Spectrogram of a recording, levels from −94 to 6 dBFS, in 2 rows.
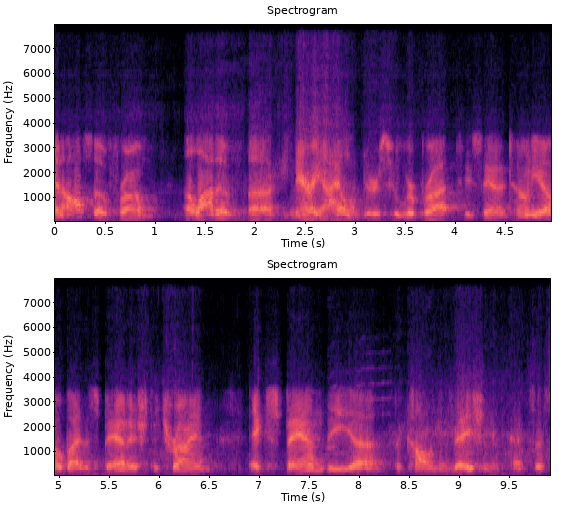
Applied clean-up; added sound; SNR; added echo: neural separator model SepFormer DNS4.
